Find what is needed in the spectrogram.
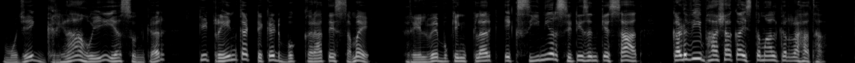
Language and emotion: Hindi, disgusted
